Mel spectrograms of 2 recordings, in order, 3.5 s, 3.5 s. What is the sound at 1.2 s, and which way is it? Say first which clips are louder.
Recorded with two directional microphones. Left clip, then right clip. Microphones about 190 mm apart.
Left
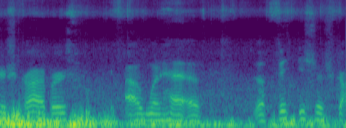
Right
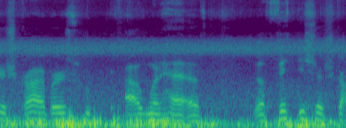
Speech: right 1 dB; 10° right (ahead or behind).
